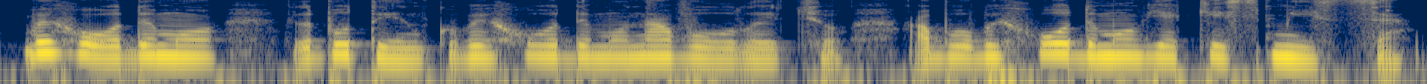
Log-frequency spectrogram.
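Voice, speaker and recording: A woman teaching a language lesson, patiently explaining grammar and repeating example sentences slowly and clearly. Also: mid-range voice, steady tone, warm tone.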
